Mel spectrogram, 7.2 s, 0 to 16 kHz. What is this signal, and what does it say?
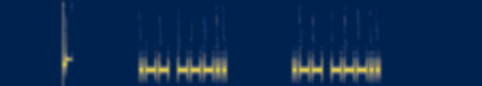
Morse code, heard as a keyed tone, about 25 wpm, 700 Hz. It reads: W8 W8
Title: USA Call Sign Prefixes - Repeated 2x - 25wpm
